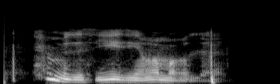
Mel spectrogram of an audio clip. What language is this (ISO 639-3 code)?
kab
